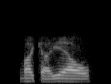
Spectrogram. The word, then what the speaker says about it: Michael: So people mostly are only familiar with Michael, or I pronounce the L, Michael, or Gabriel, because L in Hebrew means of God.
